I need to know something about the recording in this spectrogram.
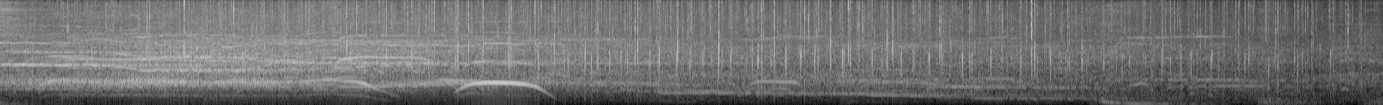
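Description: Arena crowd cheering and whooping as the song stops, with the loudest yell about six seconds in, then steady clapping that slowly fades.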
